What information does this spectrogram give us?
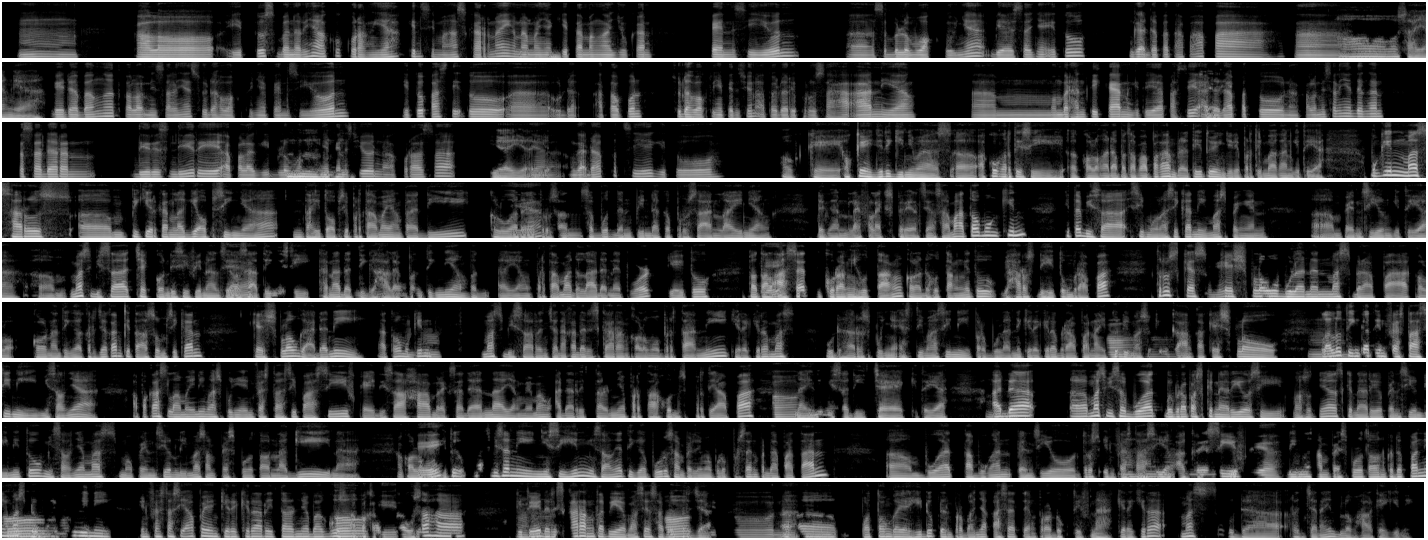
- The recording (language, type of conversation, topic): Indonesian, advice, Apakah saya sebaiknya pensiun dini atau tetap bekerja lebih lama?
- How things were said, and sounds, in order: in English: "experience"; in English: "net worth"; in English: "cash cash flow"; other background noise; in English: "cash flow"; in English: "cash flow"; tapping; in English: "return-nya"; in English: "return-nya"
